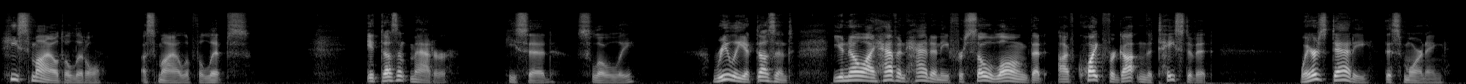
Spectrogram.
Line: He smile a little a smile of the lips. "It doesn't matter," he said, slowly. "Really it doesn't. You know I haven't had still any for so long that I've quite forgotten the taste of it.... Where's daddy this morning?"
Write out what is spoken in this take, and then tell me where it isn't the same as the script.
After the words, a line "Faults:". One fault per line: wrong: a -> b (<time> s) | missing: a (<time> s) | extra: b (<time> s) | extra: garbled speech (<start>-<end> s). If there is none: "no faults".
He smiled a little a smile of the lips. "It doesn't matter," he said, slowly. "Really it doesn't. You know I haven't had any for so long that I've quite forgotten the taste of it.... Where's daddy this morning?"
Faults:
wrong: smile -> smiled (0.2 s)
missing: still (9.3 s)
